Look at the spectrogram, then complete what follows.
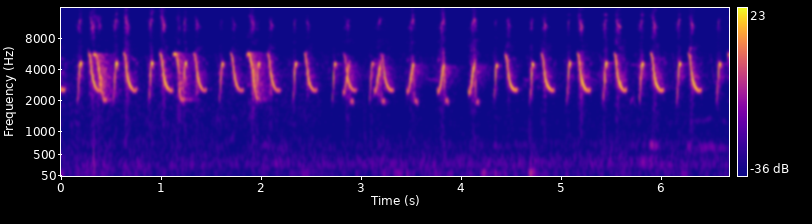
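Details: Chim sâu xanh singing a lively, repeated pattern of high, sharply down-slurred whistles mixed with short ticks, about three per second, with a faint hum underneath.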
